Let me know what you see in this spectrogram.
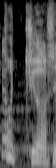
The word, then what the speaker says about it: Puccio: Los Puccios, si quieres pronunciarla en italiano, Puccio.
